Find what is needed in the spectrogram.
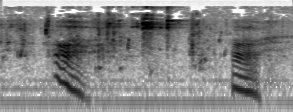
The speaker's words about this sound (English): So I was glad enough to pause by a little stream, take off my helmet, and dip a few buckets of cold water down the back of my neck.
